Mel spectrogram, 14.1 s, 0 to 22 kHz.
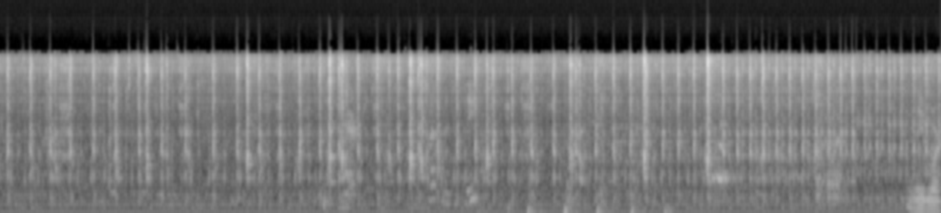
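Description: Wilesco D10 toy steam engine running under steam, its piston driving the flywheel with a rapid, slightly irregular clicking chatter.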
